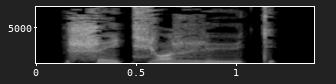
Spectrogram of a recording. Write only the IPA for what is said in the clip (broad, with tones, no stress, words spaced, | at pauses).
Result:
ʂe˨t͡ɕɔ˨ ɮy˨t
